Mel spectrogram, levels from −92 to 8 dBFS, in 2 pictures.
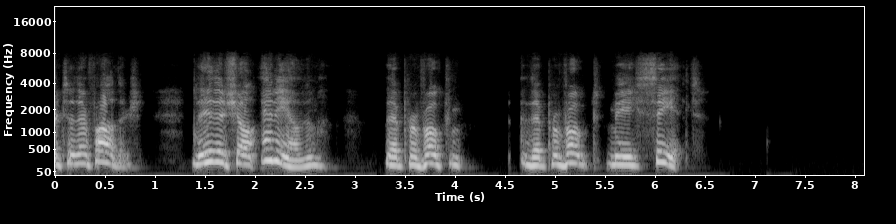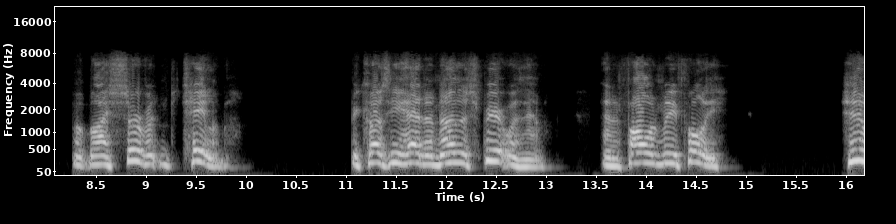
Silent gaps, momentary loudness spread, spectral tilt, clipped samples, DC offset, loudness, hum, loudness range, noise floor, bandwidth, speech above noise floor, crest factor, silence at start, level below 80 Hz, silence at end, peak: none; 12 LU; -8 dB/octave; under 0.1%; under 0.1%; -17 LUFS; none; 6 LU; -90 dBFS; 7.6 kHz; 73 dB; 14 dB; 0 s; -66 dBFS; 0 s; -4 dBFS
